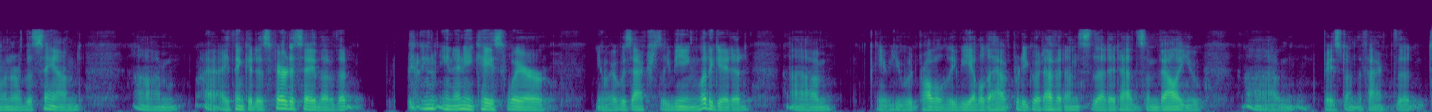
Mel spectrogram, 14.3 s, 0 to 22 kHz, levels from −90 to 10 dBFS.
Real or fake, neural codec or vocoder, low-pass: fake; codec, 16 kHz, 4.8 kbps, FACodec; 7.2 kHz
